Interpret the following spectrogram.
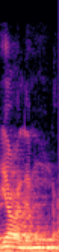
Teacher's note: یعلمون عین ساکن پہ اظہار ہے، لام باریک میم کو لمبا کرنا ہے، وقفاً مد عارض للسکون ہے.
